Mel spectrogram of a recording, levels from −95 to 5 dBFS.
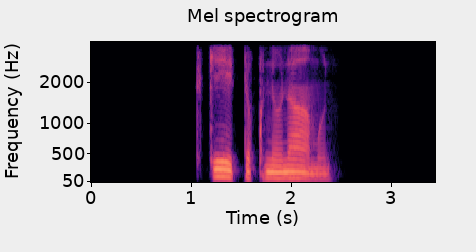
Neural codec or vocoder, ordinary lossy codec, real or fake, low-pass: none; AAC, 24 kbps; real; 3.6 kHz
